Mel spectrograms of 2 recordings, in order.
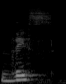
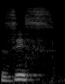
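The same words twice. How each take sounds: First: Both words begin with th, tongue between teeth. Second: Both words begin with a hissing s sound. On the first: The speaker calls it right. "put your tongue between your teeth" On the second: The speaker calls it wrong. "if you are pronouncing it as a as a s"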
